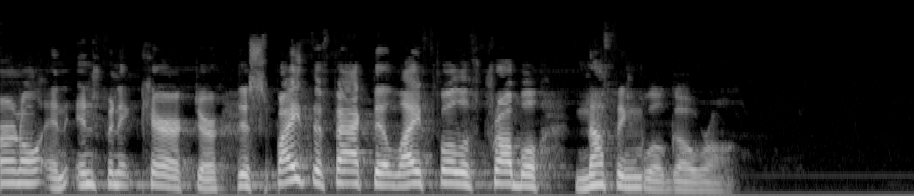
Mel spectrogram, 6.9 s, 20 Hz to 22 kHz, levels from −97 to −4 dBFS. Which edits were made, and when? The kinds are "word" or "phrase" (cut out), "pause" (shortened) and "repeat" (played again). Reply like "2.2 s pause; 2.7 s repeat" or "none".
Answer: 1.8 s word; 3.2 s word; 4.8 s word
